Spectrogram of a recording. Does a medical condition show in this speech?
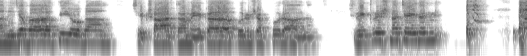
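No.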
